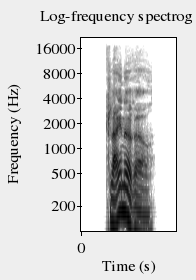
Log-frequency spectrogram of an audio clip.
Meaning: inflection of klein: 1. strong/mixed nominative masculine singular comparative degree 2. strong genitive/dative feminine singular comparative degree 3. strong genitive plural comparative degree
- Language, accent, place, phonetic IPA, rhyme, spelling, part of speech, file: German, Germany, Berlin, [ˈklaɪ̯nəʁɐ], -aɪ̯nəʁɐ, kleinerer, adjective, De-kleinerer.ogg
